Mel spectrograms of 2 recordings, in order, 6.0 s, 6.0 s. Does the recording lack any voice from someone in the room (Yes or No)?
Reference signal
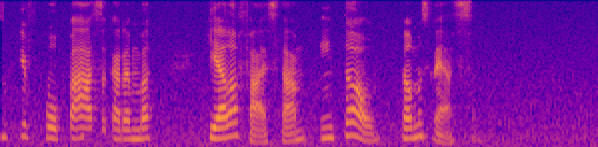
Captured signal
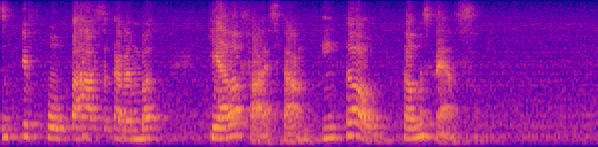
Yes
